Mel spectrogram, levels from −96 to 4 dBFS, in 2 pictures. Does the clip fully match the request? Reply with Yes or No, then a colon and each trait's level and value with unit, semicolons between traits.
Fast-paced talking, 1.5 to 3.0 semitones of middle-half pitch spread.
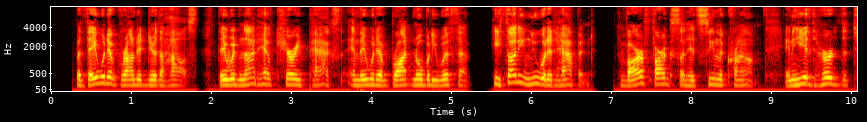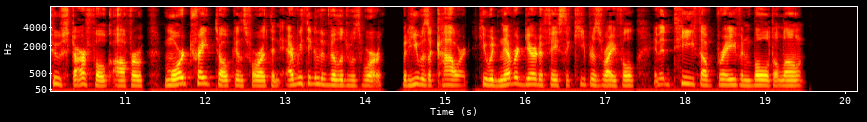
Yes: fast, 230 wpm; narrow, 2.4 semitones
